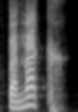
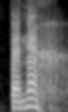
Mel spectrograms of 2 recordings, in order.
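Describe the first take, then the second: First: The word ends with a hard k sound. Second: The word ends with a throaty h sound. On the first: The speaker calls it wrong. "no decimos" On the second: The speaker calls it right. "se pronuncia como J"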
